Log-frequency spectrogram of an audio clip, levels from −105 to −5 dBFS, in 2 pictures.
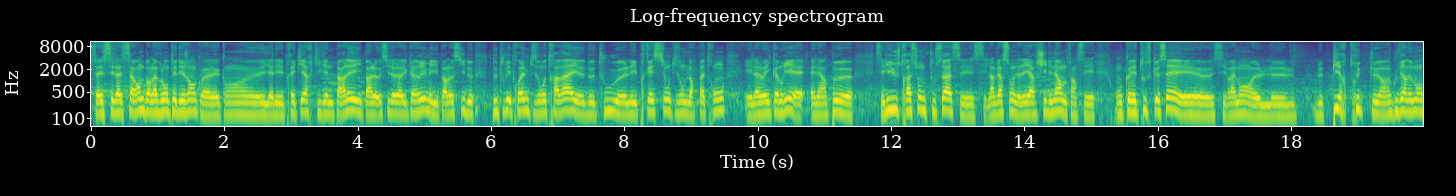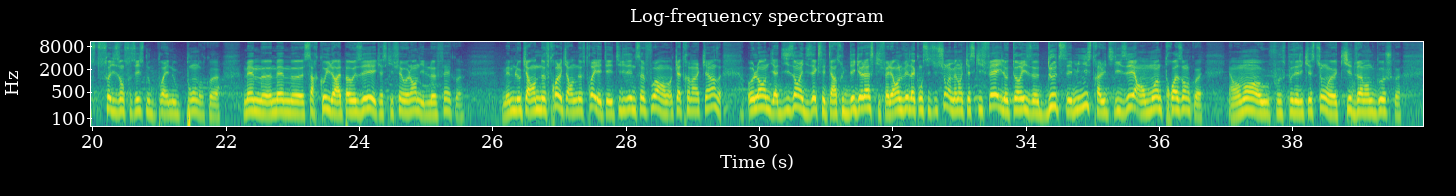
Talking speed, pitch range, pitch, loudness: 280 wpm, 135-165 Hz, 155 Hz, -14 LUFS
